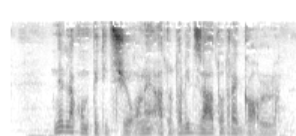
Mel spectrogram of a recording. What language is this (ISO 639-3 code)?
ita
